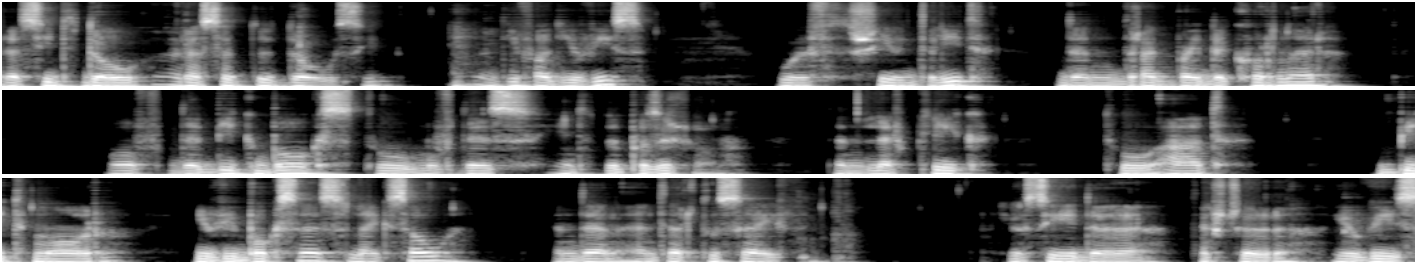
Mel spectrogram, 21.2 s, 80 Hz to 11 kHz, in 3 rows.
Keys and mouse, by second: 2.2 shift+Delete, 6.3-21.1 drag.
